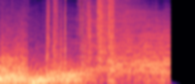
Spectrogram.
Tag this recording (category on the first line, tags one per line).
Sound effects > Other mechanisms, engines, machines
sound
robotic
hydraulics
processing
feedback
motors
operation
gears
machine
metallic
actuators
servos
clicking
circuitry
